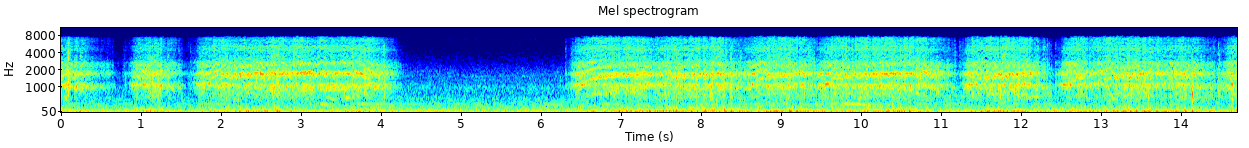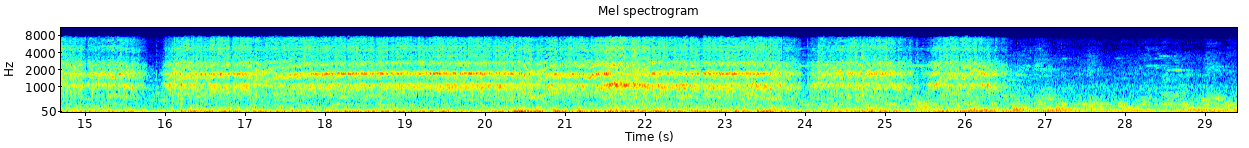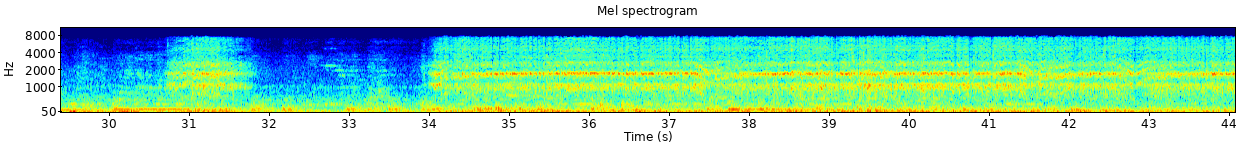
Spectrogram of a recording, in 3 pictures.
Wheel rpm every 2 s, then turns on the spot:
70, 180, 0, 140, 150, 120, 120, 100, 200, 230, 220, 180, 120, 20, 0, 50, 10, 200, 220, 230, 230, 190.
none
